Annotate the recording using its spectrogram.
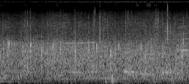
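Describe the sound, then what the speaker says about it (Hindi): An audience at a school annual function applauds steadily, dense clapping filling the room at an even level, with faint voices mixed in. "एक बार जोरदार तालियां बजाइए अपने ही छोटे मोटे सितारों के लिए।"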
